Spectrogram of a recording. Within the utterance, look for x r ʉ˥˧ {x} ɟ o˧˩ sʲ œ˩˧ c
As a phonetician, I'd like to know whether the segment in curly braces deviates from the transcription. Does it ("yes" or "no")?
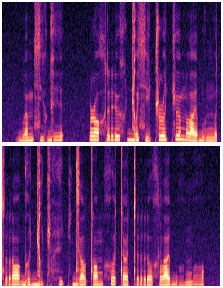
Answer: no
